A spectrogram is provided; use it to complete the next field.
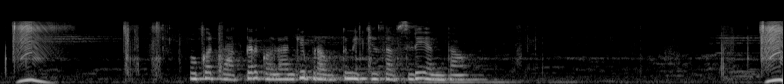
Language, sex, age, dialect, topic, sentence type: Telugu, female, 25-30, Utterandhra, agriculture, question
